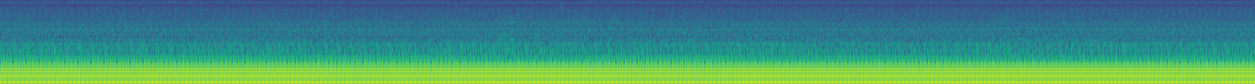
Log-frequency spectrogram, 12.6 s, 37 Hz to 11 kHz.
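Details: 1000 hp K-series jet boat that wouldn't restart, now running. A steady, even idle with a deep, smooth hum and no misses or knocks. Normal idle.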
